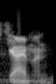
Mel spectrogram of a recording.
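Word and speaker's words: Djimon: Yeah, it's Jimon.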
